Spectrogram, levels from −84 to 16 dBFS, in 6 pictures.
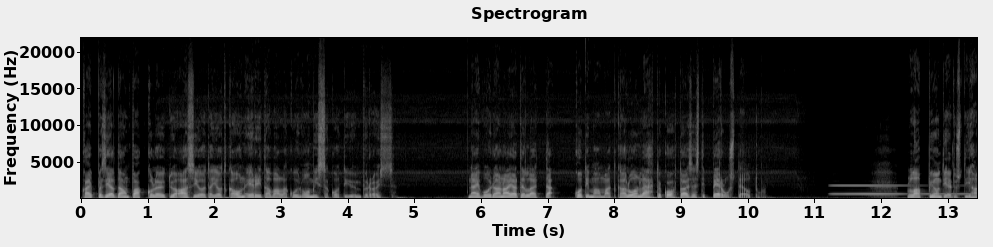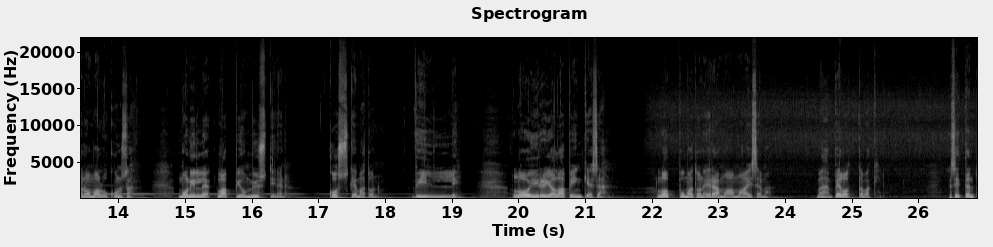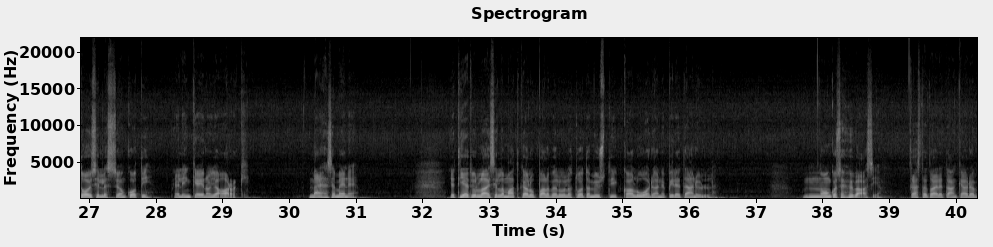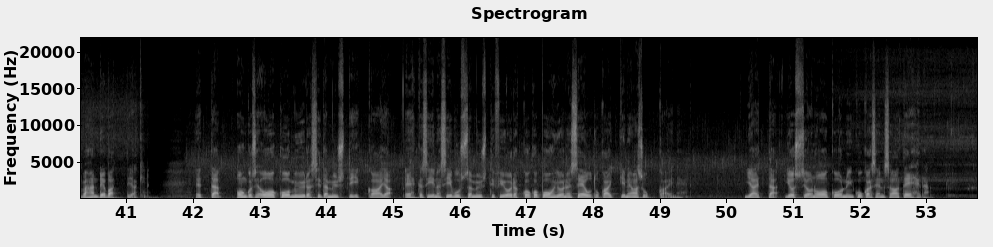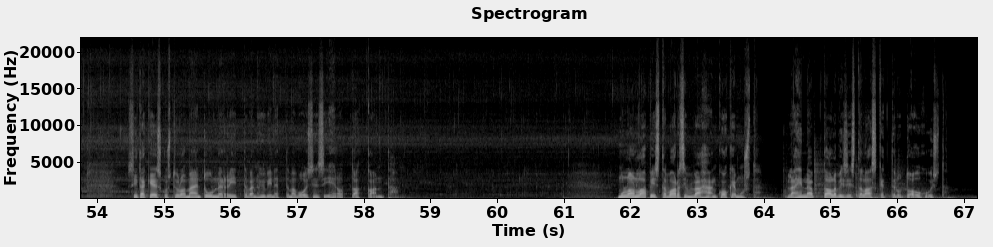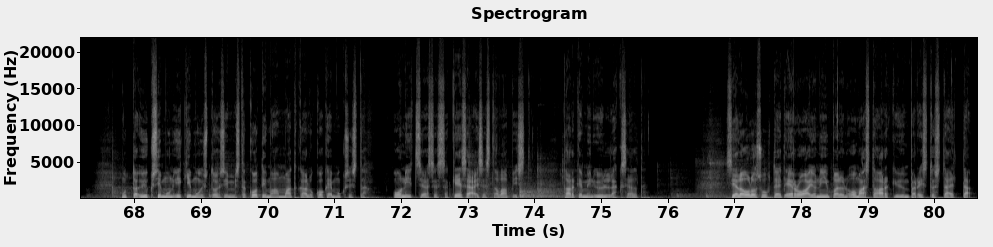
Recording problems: household noises; faint; throughout; 25 dB below the speech

